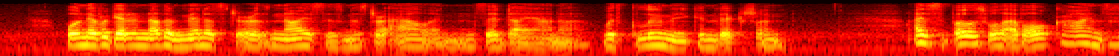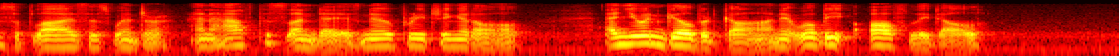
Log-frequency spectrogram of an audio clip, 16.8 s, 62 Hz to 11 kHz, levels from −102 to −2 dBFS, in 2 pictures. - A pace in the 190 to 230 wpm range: No, average, 150 wpm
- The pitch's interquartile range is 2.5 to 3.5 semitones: No, average, 4.7 semitones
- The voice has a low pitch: No, medium, 170 Hz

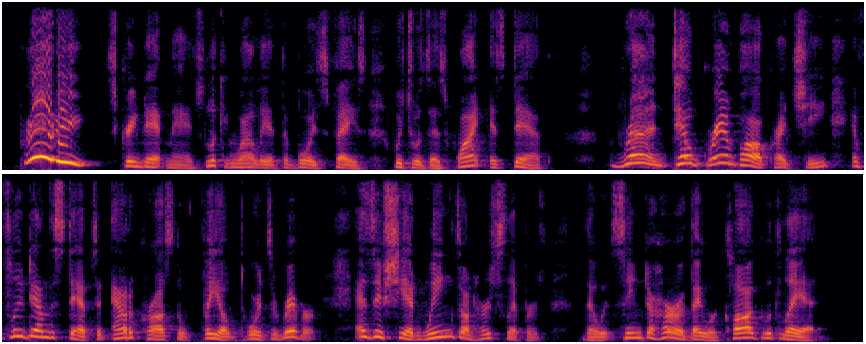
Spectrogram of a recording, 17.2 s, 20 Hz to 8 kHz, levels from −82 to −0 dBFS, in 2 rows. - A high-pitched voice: Yes, high, 220 Hz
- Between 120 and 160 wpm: No, average, 180 wpm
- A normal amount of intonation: No, wide, 9.0 semitones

